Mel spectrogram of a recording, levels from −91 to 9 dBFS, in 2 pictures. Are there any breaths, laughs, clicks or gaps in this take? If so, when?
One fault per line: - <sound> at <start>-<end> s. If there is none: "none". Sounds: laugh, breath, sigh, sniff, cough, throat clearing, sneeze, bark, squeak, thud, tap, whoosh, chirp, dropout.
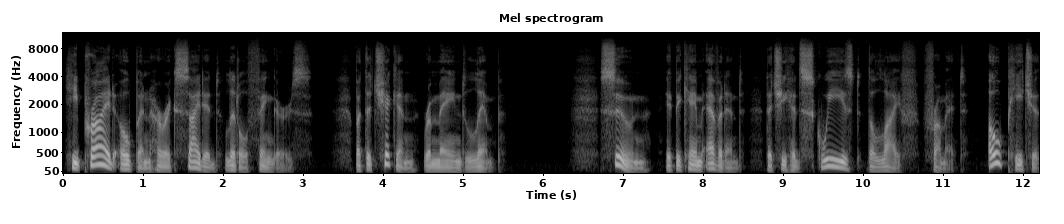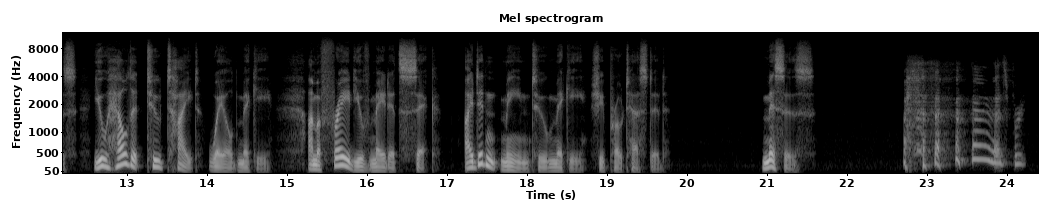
- laugh at 22.7-24.2 s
